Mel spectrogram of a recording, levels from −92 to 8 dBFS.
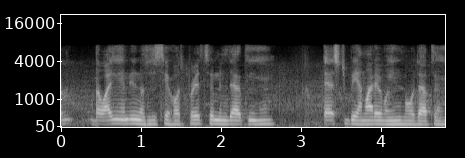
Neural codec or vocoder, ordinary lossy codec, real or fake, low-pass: codec, 16 kHz, 1 kbps, X-Codec, HuBERT features, trained on general audio; none; fake; 7.2 kHz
